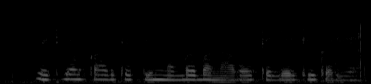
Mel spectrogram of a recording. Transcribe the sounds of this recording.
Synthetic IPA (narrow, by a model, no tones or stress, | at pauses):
eːʈiɛmkaːɾɖkepiːnːɐ̃mbəɾbɐnaːʋekeliɾkikɐɾie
